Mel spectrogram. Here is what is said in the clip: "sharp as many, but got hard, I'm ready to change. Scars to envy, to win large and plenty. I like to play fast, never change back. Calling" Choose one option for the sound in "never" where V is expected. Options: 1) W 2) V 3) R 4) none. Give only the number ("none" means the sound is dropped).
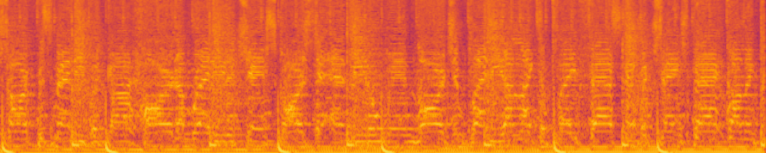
1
